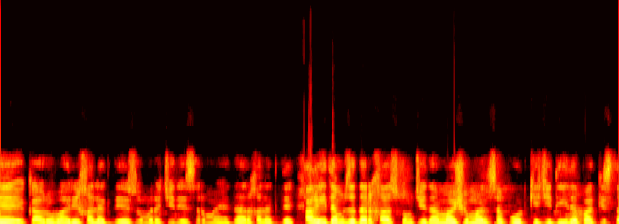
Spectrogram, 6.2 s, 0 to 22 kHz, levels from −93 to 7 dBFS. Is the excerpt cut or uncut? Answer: cut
